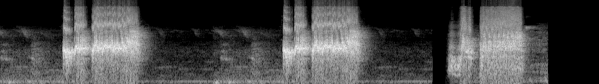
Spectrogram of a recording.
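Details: Quail giving a classic master call: three loud hoarse bursts at roughly two-second intervals, each a few quick stutters running into a longer rough note.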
